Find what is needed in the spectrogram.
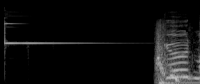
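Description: A single bright ding, a bell-like chime sound effect struck once and fading away over about a second and a half, marking a map pin and title card appearing on screen.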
